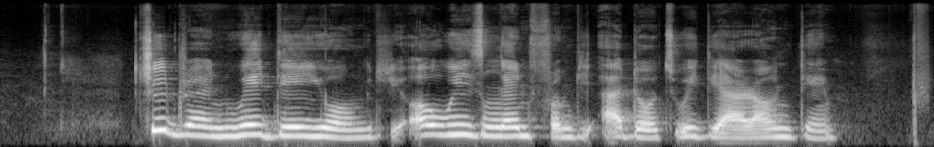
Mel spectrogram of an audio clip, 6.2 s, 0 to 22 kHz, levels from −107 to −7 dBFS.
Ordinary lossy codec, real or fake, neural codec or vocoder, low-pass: none; real; none; 19.8 kHz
